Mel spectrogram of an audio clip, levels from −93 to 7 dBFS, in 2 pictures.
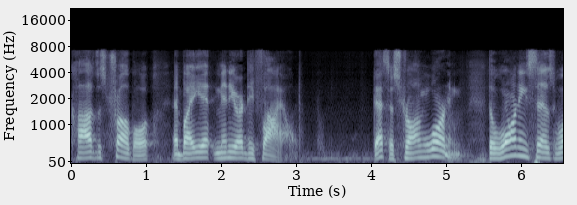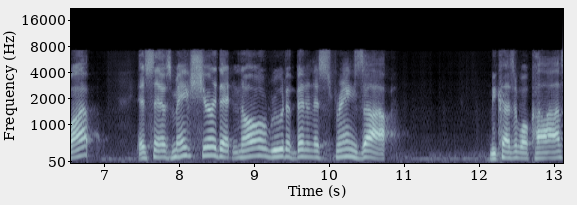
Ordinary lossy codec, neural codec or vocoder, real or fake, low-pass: MP3, 64 kbps; codec, 16 kHz, 1 kbps, FreqCodec, larger model; fake; 7.2 kHz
